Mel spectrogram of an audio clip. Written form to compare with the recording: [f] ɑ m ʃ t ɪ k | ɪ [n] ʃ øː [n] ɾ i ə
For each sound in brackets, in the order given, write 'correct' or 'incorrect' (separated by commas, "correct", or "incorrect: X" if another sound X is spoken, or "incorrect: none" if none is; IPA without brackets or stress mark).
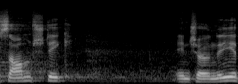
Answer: incorrect: s, correct, correct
